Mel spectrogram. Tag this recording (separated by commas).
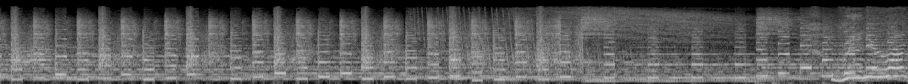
Music, Trance music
